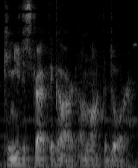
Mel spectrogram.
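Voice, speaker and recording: An actor playing a groggy, defiant young secret agent in a video game, gruff and terse. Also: male voice, deep voice, little pitch movement, fast talker, pushed and bright, roomy sound, faint music behind. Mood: groggy, demanding.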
